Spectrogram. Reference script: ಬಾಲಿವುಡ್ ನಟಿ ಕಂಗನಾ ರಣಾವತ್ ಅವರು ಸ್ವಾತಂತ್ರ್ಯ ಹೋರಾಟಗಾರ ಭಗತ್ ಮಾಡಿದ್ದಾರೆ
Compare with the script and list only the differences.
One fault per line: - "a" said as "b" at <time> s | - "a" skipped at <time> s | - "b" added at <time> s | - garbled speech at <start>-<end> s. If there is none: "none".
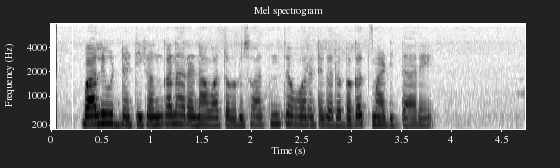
none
